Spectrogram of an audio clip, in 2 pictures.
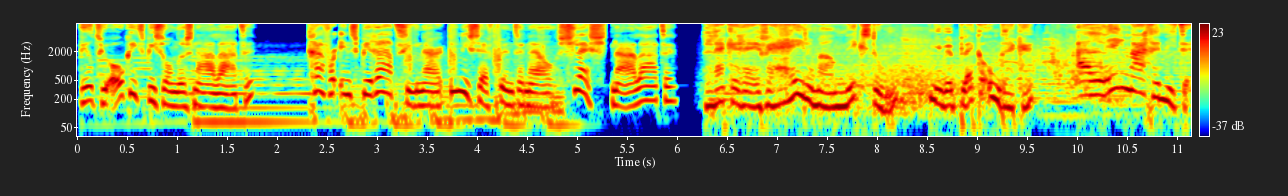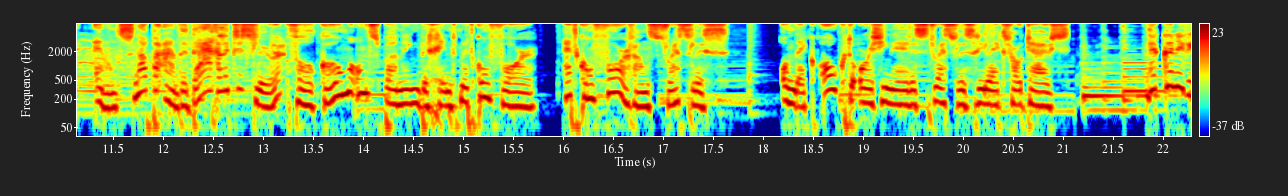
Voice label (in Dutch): compilatie nationale commercials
